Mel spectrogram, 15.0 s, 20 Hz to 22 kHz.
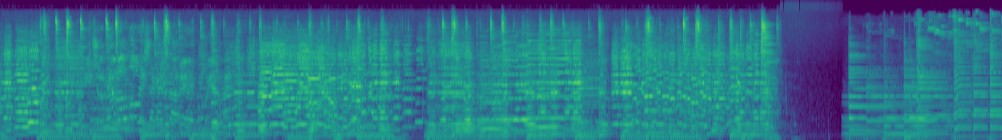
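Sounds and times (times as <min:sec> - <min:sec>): accordion band playing: 0:00.0 - 0:11.8
music with held chords: 0:00.0 - 0:12.0, 0:12.6 - 0:15.0.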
